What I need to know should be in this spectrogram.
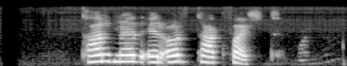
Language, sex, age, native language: Icelandic, female, 8, German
